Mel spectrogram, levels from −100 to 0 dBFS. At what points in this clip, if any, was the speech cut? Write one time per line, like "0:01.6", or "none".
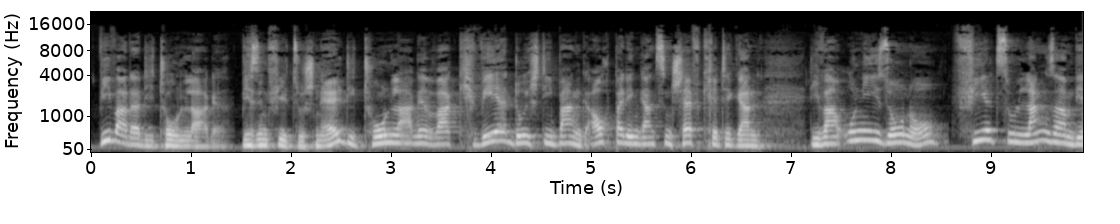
0:01.4
0:08.6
